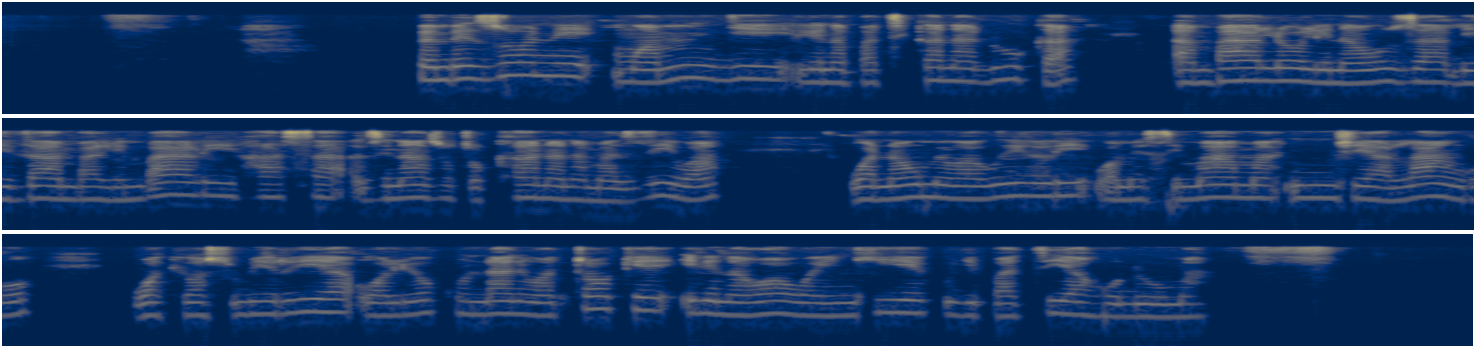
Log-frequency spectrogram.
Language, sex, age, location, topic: Swahili, female, 36-49, Dar es Salaam, finance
